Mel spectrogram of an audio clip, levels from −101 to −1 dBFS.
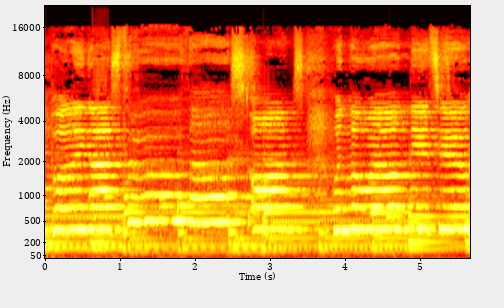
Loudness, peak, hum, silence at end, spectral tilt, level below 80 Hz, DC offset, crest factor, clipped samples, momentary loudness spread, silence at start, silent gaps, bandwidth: -11 LUFS; 0 dBFS; none; 0 s; -3 dB/octave; -56 dBFS; 0.1%; 12 dB; under 0.1%; 6 LU; 0 s; none; 17 kHz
